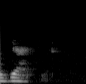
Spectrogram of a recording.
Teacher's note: перший склад я він буде відкритим і наголошеним тому що на нього падає наголос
